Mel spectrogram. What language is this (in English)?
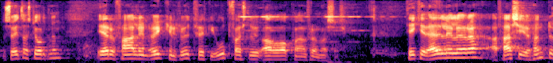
Icelandic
